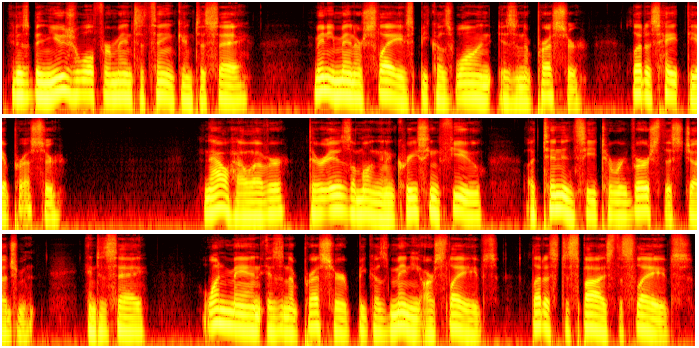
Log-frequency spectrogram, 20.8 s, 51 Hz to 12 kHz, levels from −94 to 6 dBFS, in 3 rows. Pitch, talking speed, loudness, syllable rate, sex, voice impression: 115 Hz, 160 wpm, -17 LUFS, 5.5 syllables/s, male, very masculine, very adult-like, slightly old, very thick, slightly tensed, slightly weak, slightly dark, slightly hard, slightly muffled, fluent, slightly raspy, cool, intellectual, sincere, very calm, very mature, friendly, reassuring, unique, slightly elegant, wild, slightly sweet, kind, modest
